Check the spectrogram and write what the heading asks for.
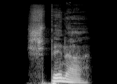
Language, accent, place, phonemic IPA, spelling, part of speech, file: German, Germany, Berlin, /ˈʃpɪnɐ/, Spinner, noun, De-Spinner.ogg
- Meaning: agent noun of spinnen: 1. spinner (someone who makes yarn) 2. idiot, freak, oddball, nut (an unusual, eccentric, crazy person, especially someone with unreasonable, absurd ideas)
